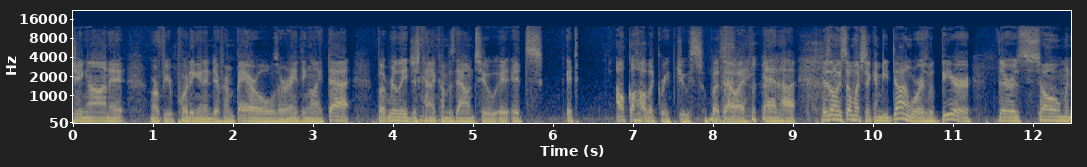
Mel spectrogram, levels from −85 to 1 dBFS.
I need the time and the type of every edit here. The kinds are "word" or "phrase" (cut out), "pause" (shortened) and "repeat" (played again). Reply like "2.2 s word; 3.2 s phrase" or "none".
none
